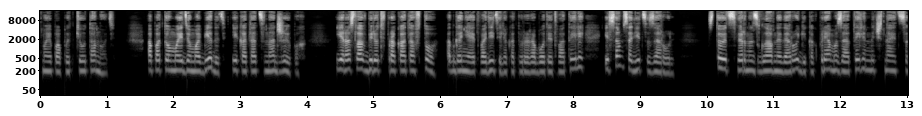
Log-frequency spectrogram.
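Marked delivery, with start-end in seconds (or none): none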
